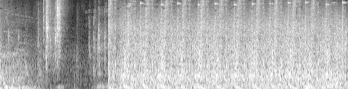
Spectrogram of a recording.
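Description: Gunshots fired in Fortnite. A dense, loud stream of rapid automatic fire runs nearly continuously after a brief scattered few shots and a short pause.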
